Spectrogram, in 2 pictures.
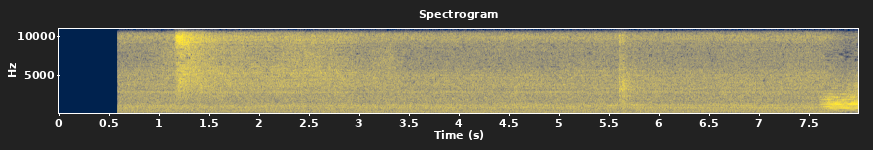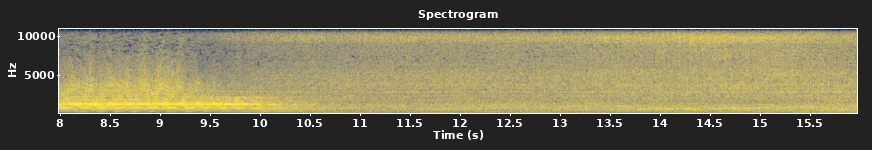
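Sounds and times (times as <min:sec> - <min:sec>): train low hum: 0:00.6 - 0:15.9
train horn blast: 0:07.6 - 0:10.7.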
